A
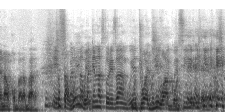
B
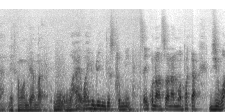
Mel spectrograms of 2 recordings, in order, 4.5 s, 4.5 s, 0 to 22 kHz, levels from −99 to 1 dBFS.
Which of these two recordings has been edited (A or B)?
B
